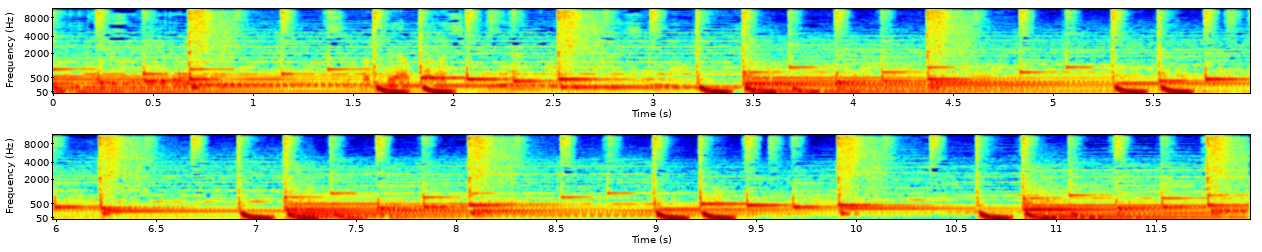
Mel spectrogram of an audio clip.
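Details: Melodic instrumental music with plucked and struck notes and a steady beat plays throughout, with no animal sounds.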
